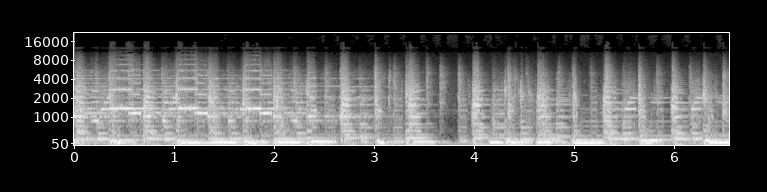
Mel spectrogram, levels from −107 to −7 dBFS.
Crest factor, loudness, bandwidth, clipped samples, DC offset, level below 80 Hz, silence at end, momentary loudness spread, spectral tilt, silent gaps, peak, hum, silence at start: 10 dB; -14 LUFS; 9 kHz; under 0.1%; under 0.1%; -26 dBFS; 0 s; 5 LU; -6 dB/octave; none; -4 dBFS; none; 0 s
